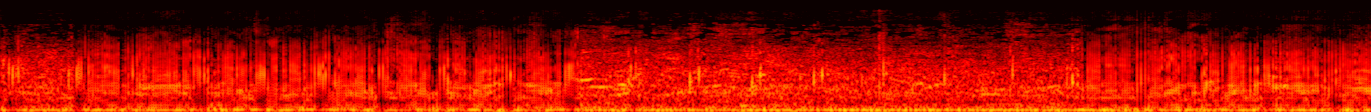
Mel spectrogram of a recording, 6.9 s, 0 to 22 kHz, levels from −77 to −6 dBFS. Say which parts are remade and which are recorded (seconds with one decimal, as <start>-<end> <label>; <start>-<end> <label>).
0.0-0.4 recorded; 0.4-2.9 remade; 2.9-5.4 recorded; 5.4-6.9 remade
